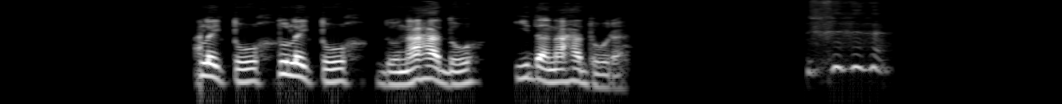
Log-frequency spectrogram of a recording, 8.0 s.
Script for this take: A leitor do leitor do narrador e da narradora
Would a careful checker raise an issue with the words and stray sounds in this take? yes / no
yes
